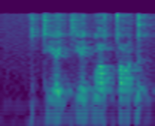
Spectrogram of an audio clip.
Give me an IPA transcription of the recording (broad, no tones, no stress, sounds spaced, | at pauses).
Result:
tʲ æ tʲ ɑ nʲ ɔ tˤ æ ɡ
